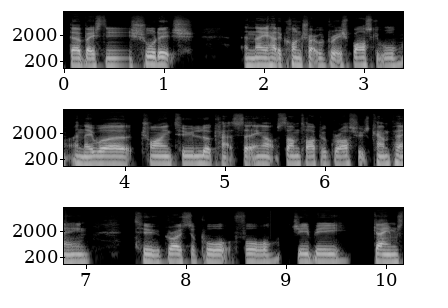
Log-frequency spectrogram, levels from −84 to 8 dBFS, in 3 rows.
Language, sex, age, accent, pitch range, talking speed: English, male, 20-39, British, 130-140 Hz, 190 wpm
